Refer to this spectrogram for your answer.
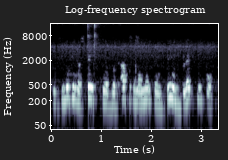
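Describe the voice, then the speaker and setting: Man panelist with a high voice, halting and reflective, muffled lo-fi audio. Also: mellow, slight background noise. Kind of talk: casual panel discussion.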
